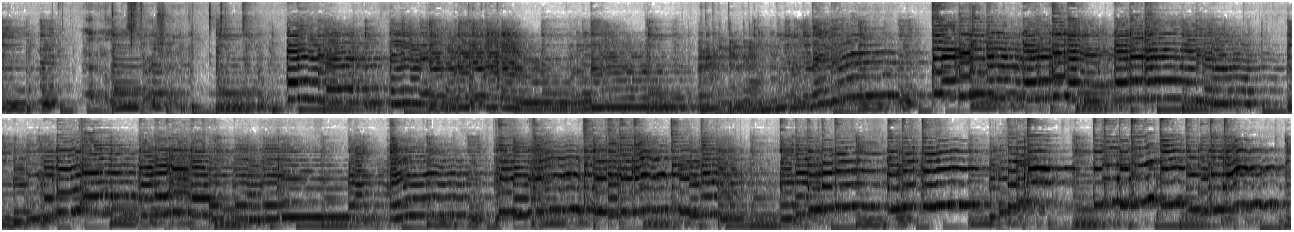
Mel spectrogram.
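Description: Electric guitar jam: a repeating low rhythm figure, looped on a Boomerang III Phrase Sampler, runs underneath a lead line. The lead has string bends and a long upward slide about a third of the way through.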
